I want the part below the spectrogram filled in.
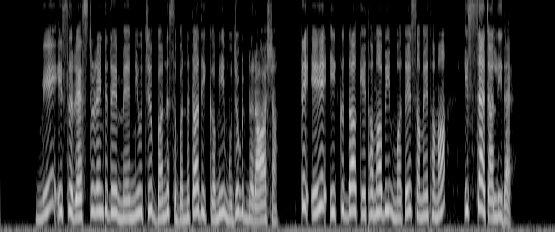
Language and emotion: Dogri, disgusted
